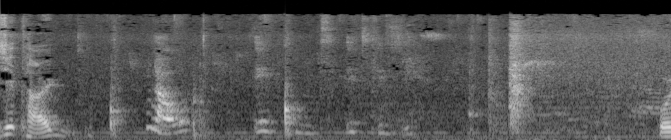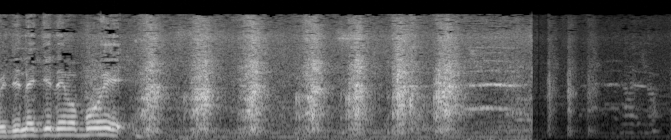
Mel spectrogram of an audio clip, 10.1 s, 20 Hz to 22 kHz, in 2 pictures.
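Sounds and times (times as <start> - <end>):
coconut grater rasping: 5.5 - 9.9.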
